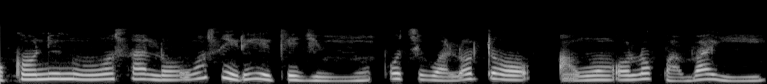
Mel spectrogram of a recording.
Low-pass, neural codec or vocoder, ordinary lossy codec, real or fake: 5.4 kHz; none; none; real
